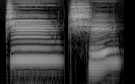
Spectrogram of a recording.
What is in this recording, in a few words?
"zhichi", chinese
